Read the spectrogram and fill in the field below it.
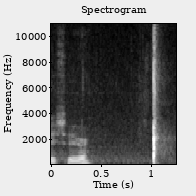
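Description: A metal tool snaps shut with a sharp click.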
